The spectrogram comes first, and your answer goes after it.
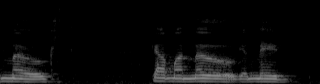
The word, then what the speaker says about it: Moog: And so I took this really scary sounding uh artist voice of these satanic passages and I got my Moog Moog pronounced Moog.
